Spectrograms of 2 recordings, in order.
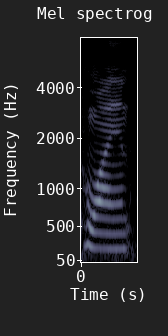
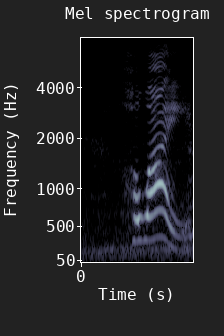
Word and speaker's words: Hawaii: Hawaii. No, Hawaii or Hawaii. You want to get like Hawaii or many people because W in Hawaii can be pronounced like a V.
